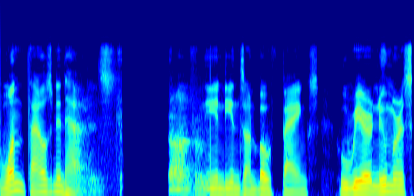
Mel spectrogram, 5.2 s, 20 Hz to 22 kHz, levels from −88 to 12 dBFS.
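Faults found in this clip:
Switch to a distant microphone, 0.93 to 2.62 s: close mic signal likely dropped, pickup falls back to a farther mic. Sound abruptly turns roomy and hollow, thinner low end, level down about 5 dB, room noise rising to roughly 30 dB below speech.

Call audio freeze, 1.51 to 2.12 s: packets likely delayed in transit, jitter buffer underran. Receiver extends the last sound briefly, then about 0.55 s of silence. Playback resumes where it stopped, adding about 586 ms of delay with nothing lost.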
